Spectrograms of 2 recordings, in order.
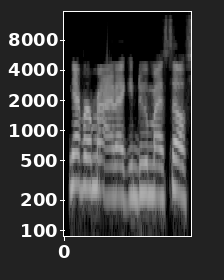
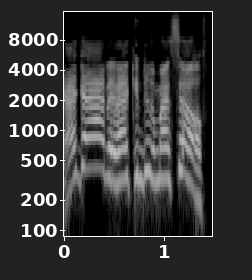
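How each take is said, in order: First: Brisk dismissive. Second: Much higher and louder stubborn protest; defiant insistence. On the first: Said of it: "maybe you would be like". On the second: Coach imagining the client rebuffing her husband, high defiant protest. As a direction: insist you can manage alone. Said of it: "would you be like". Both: Retold or imitated.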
